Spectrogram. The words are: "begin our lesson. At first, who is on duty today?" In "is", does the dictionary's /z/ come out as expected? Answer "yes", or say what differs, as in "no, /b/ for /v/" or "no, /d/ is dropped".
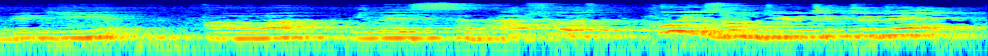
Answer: yes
